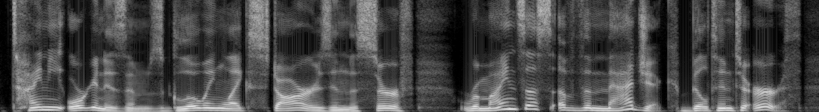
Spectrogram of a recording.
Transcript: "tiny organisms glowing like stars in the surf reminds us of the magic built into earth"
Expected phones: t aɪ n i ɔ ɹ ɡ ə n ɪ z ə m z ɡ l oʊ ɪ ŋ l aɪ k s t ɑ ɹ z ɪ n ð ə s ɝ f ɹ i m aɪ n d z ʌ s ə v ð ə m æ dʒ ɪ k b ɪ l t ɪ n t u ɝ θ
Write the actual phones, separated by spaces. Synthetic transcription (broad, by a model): t aɪ n i ɔ ɹ ɡ ə n ɪ z ə m z ɡ l oʊ ɪ ŋ l aɪ k s t ɑ ɹ z ɪ n ð ə s ɝ f ɹ i m aɪ n d z ʌ s ə v ð ə m æ dʒ ɪ k b ɪ l t ɪ n t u ɝ θ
